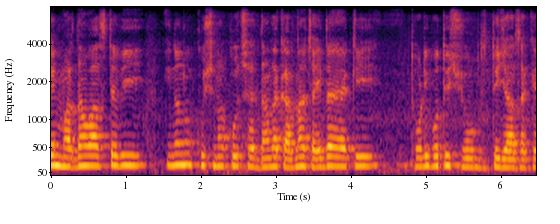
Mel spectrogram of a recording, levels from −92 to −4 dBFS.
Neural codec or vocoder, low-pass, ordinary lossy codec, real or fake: codec, 16 kHz, 16 kbps, FreqCodec, smaller model; none; none; fake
